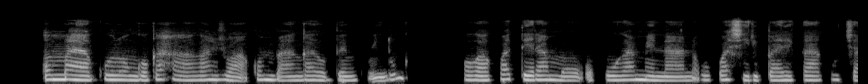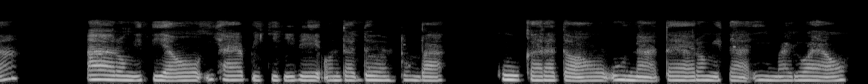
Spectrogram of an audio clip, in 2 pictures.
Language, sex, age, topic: Oshiwambo, female, 18-24, finance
